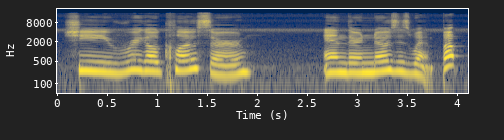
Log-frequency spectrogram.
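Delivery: put-on lively read-aloud for young children; gentle classroom story voice; storybook reading. A narrator's reading. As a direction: read it like a picture book to kids. Reading picture book to class.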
